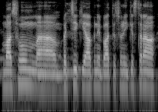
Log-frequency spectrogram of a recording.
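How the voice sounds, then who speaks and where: A male host interviewing a family, speaking gently and soothingly, repeating reassurances. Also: medium pitch, level tone, clear, resonant tone, muffled recording. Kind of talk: street interview, consoling.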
